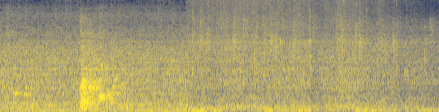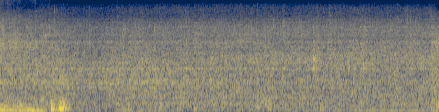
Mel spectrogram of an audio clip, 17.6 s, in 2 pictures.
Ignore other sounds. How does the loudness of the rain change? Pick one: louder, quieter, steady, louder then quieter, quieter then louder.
quieter.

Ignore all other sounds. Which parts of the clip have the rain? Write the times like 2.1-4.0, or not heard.
0.0-17.5.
